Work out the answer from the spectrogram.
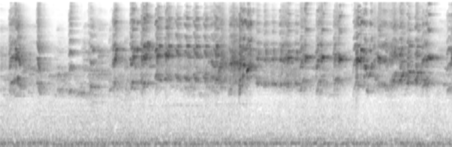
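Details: African lovebirds giving continuous high, scratchy chirps and twittering, a dense chorus of overlapping calls with sharp accented notes near the start.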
